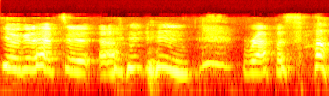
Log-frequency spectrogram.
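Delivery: talking through laughter. Asking the co-host to finish the episode: laughing while talking. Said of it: "I can't stop laughing".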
